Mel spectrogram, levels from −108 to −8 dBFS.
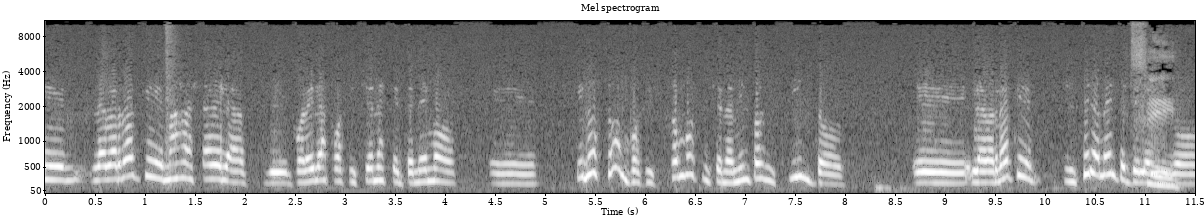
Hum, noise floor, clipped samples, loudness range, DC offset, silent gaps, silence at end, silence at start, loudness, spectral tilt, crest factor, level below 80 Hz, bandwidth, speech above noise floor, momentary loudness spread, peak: none; -37 dBFS; under 0.1%; 3 LU; under 0.1%; none; 0 s; 0 s; -15 LUFS; -7 dB/octave; 12 dB; -56 dBFS; 11 kHz; 22 dB; 10 LU; -2 dBFS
